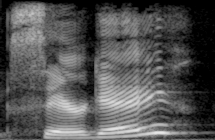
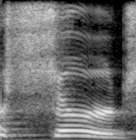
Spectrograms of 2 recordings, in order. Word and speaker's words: Serge: That can either be Sergey or Surge, like the Yeah.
